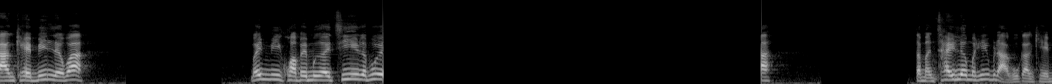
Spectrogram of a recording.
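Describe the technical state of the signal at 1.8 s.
At 1.8 s the speech is stopped by a rebuffering stall running from 1.26 to 2.22 s. The player exhausted its downloaded audio and waited for more. The result is silence lasting about 0.96 s. The speech then resumes exactly where it broke off, with nothing missing.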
